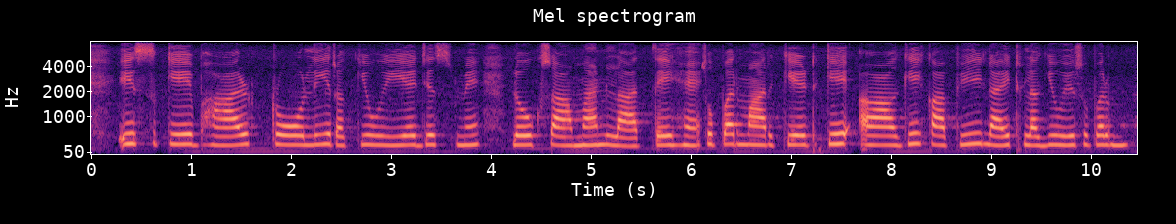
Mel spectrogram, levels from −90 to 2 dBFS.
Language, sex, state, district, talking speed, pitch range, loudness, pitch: Hindi, female, Maharashtra, Nagpur, 125 wpm, 245-260 Hz, -20 LUFS, 250 Hz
